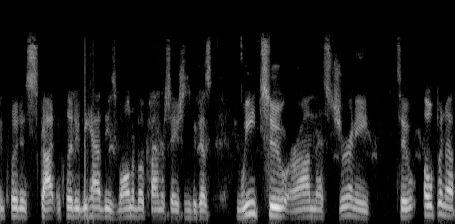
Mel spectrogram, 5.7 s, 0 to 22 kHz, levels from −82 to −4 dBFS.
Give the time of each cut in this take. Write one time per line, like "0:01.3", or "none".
none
